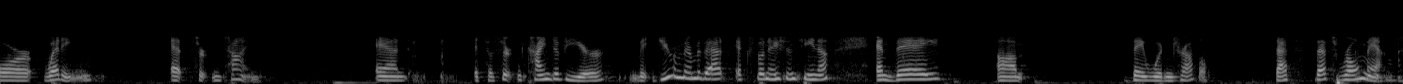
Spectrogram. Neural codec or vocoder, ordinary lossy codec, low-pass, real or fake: none; AAC, 32 kbps; 3.6 kHz; real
